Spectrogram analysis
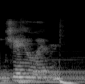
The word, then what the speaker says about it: Jaylene: Which is apparently supposed to be pronounced Jaylin. That's hard for me, so it's Jaylene.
